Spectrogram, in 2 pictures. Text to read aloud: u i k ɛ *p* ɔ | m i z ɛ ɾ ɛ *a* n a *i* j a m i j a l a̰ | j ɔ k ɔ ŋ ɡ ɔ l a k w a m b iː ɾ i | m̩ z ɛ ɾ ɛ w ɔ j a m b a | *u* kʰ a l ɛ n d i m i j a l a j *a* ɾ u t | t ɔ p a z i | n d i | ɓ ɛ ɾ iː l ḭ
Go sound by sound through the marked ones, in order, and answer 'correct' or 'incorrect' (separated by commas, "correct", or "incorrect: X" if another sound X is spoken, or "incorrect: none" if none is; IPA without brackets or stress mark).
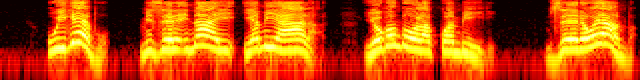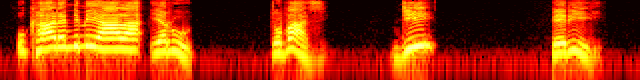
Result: correct, incorrect: i, correct, correct, correct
